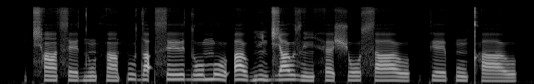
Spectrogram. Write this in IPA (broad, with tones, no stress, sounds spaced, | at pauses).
t͡ɕʰ ã˨ s e˨ d ũ˨ θ ã˨ p u˦˨ d ä˦ ʔ s e˦ ɪ̯ d o˦ m o˦˨ ʊ̯ ʔ a˦˨ ʊ̯ ɡ ĩ˦˨ d͡ʑ a˦ ʊ̯ z ĩ˨ h ɛ˦˨ ʃ o˦ s a˦ ʊ̯ | k e˨ p ũ˨ kʰ a˨ ʊ̯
